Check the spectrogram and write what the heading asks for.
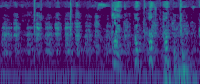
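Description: A large husky-type dog panting in quick, repeated breaths, with a few short higher-pitched sounds in the second half.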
